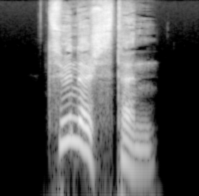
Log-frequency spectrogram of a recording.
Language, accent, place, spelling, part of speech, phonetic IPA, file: German, Germany, Berlin, zynischsten, adjective, [ˈt͡syːnɪʃstn̩], De-zynischsten.ogg
- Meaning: 1. superlative degree of zynisch 2. inflection of zynisch: strong genitive masculine/neuter singular superlative degree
